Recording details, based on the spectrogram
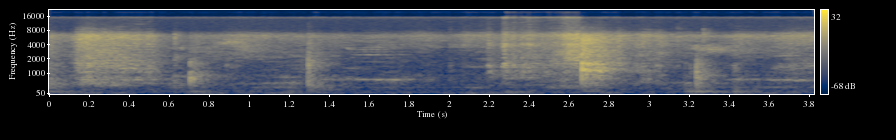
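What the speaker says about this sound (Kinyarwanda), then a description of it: "Ndabanza nkate ibirayi byanjye." A knife cuts potatoes on a board in a home kitchen, producing a few soft, irregular chopping taps and light clinks, close and fairly quiet.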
